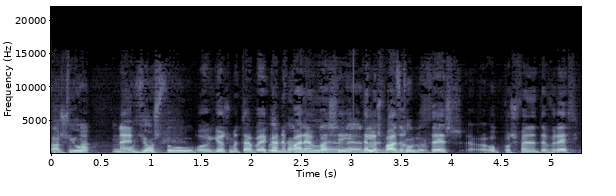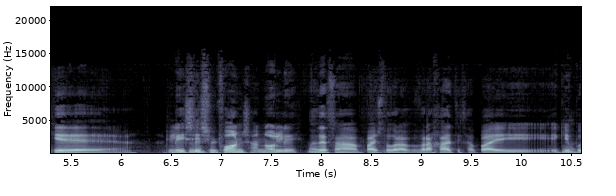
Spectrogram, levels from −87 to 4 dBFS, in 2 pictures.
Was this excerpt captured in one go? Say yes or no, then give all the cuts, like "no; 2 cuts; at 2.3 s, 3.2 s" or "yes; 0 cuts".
yes; 0 cuts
